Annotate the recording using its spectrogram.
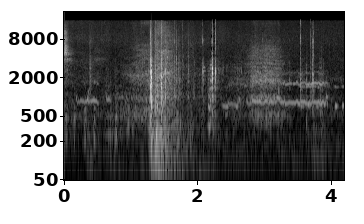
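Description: A flock of hens clucking, one drawing out a long steady call through the second half. A short louder knock about a second and a half in.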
